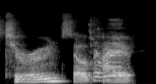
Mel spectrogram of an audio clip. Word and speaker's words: Taryn: Yep, it's Taryn, so kind of rhymes with broom.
